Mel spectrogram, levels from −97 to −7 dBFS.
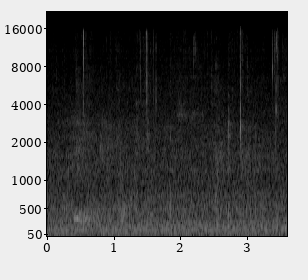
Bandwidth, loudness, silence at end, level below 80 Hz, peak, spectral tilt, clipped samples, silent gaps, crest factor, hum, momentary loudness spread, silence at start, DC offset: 16 kHz; -59 LUFS; 0 s; -70 dBFS; -30 dBFS; -4 dB/octave; under 0.1%; none; 30 dB; none; 5 LU; 0 s; under 0.1%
